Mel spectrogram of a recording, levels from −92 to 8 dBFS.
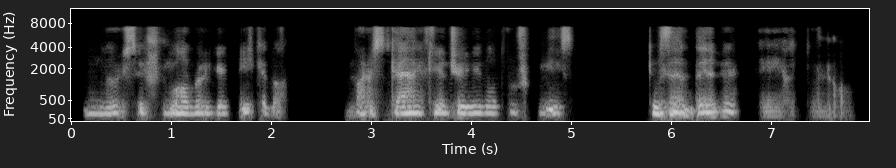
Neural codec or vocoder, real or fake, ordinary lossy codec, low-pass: codec, 16 kHz, 1 kbps, FreqCodec, smaller model; fake; MP3, 48 kbps; 7.2 kHz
